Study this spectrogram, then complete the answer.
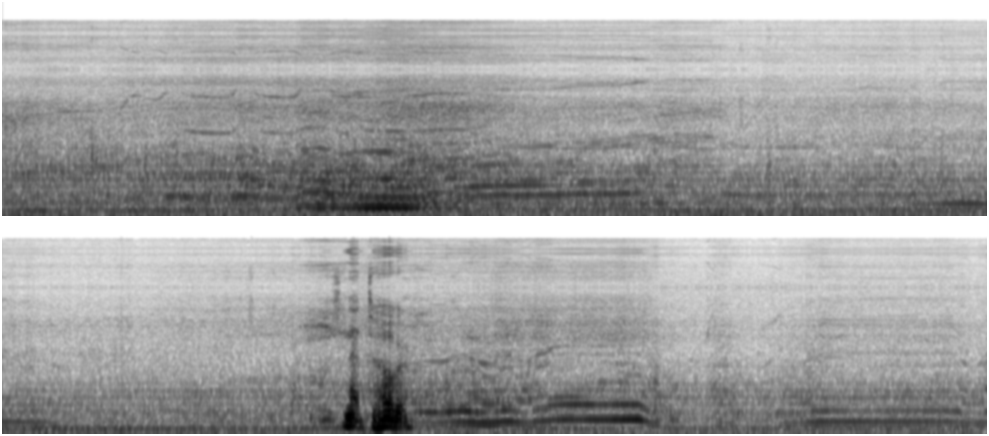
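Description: A model airplane's engine buzzes overhead, rising and falling in pitch as it climbs and swoops.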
